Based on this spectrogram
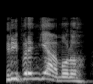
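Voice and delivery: rally the others to give chase; eager shout. A narrator's reading. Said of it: "gridò una ninfa".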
